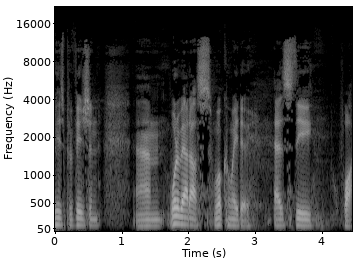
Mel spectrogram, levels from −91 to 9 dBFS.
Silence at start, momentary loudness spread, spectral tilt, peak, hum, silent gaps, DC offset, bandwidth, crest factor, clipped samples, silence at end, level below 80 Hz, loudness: 0 s; 17 LU; -4 dB/octave; -10 dBFS; none; none; under 0.1%; 14.5 kHz; 22 dB; under 0.1%; 0 s; -68 dBFS; -30 LUFS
